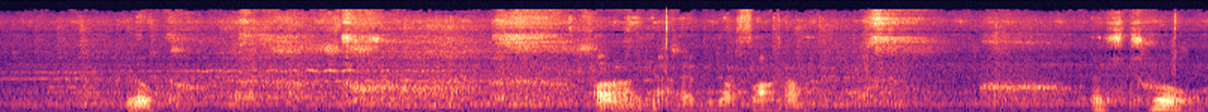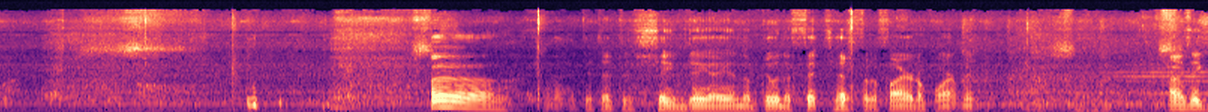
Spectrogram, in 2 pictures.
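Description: Air hisses steadily from a breathing mask.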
